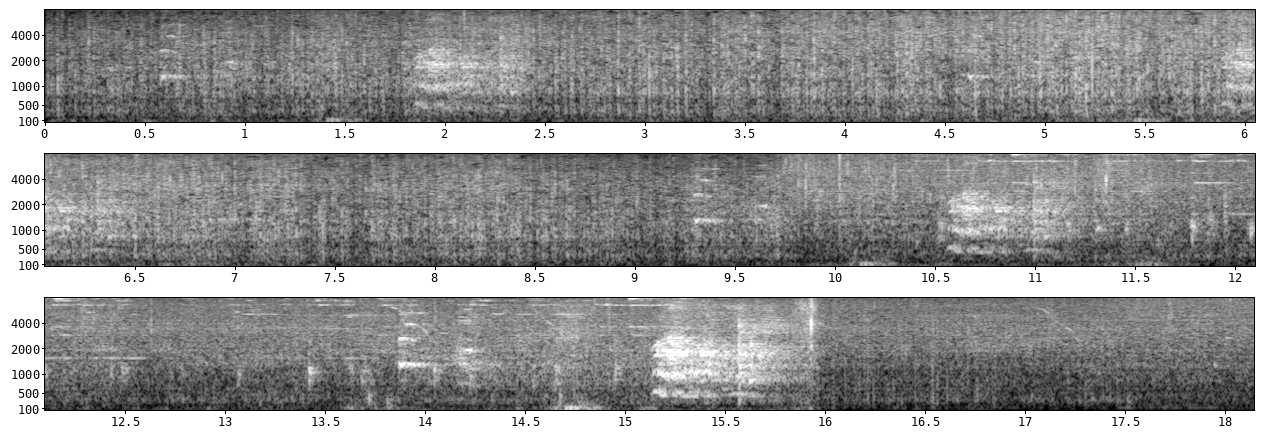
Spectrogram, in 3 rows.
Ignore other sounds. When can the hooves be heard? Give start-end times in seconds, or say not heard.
10.2-15.5.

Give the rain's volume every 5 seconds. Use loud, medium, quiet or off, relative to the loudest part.
loud, loud, medium, medium.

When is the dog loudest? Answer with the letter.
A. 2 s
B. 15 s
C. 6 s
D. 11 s
B.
